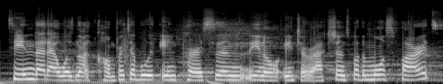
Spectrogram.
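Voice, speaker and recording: A woman, a charge nurse speaking in a personal interview in a soft-spoken, reflective, encouraging way. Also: mid-range voice. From Jamaica. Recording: soft music underneath.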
